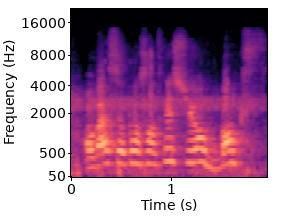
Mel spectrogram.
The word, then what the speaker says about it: Banksy: On va se concentrer sur Banksy. Banksy, j'ai toujours du mal, hein. Ça s'écrit B-A-N-K-S-Y.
